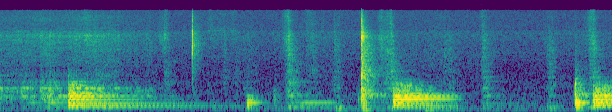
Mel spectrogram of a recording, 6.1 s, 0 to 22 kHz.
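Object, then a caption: Large round metal tin lid. Fingertips and long nails rapidly drum and tap on the printed lid top of a large, round, hollow Harry London metal cookie tin. About five resonant, drum-like hits ring out with a low tonal hum near 340 Hz. Each fades over roughly half a second beneath lighter, quieter taps.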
